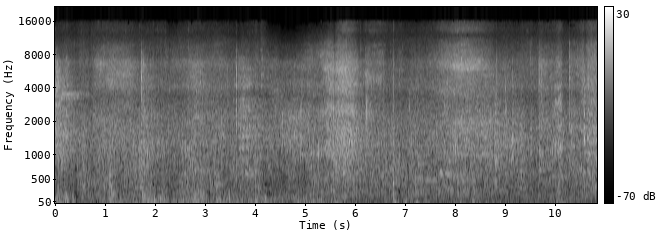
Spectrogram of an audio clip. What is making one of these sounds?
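Skate blades scrape and hiss across ice.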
